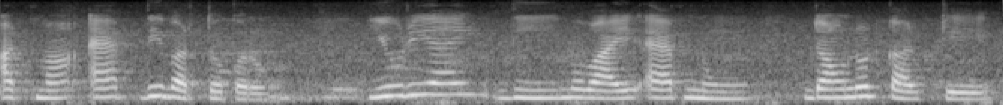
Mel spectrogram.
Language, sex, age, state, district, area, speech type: Punjabi, female, 30-45, Punjab, Barnala, rural, spontaneous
